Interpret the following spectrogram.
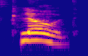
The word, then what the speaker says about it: Claude: any chance to say claude it is a romantic pronunciation of his name and uh everyone in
